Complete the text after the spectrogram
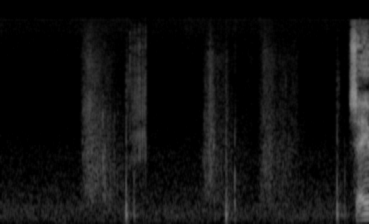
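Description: Footsteps echo on a stone floor.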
